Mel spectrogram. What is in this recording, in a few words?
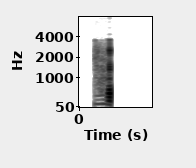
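Police Northeast District Disp, radio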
